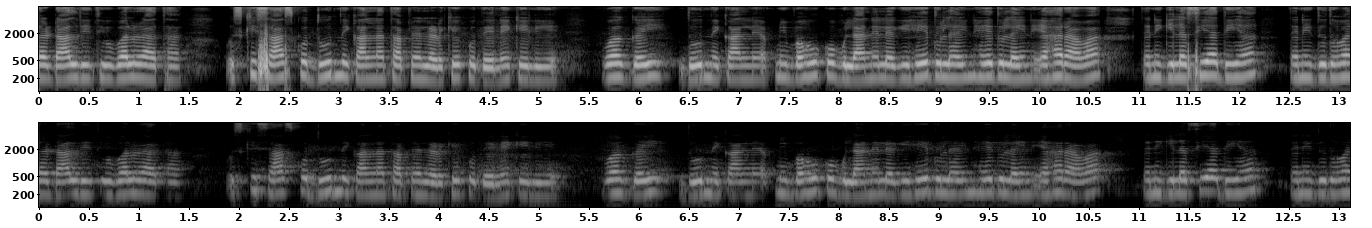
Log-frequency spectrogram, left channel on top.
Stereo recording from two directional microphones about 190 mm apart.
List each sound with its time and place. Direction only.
0.0 s speech: 40° left (ahead or behind)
